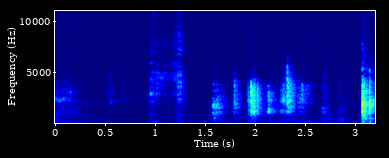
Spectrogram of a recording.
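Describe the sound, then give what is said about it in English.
A tarot card deck is shuffled for a reading: soft, papery riffling bursts come in irregular clusters, ending with a sharper, louder slap as the deck is cut. No one speaks. “you can hear the sounds of the deck being shuffled here.”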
